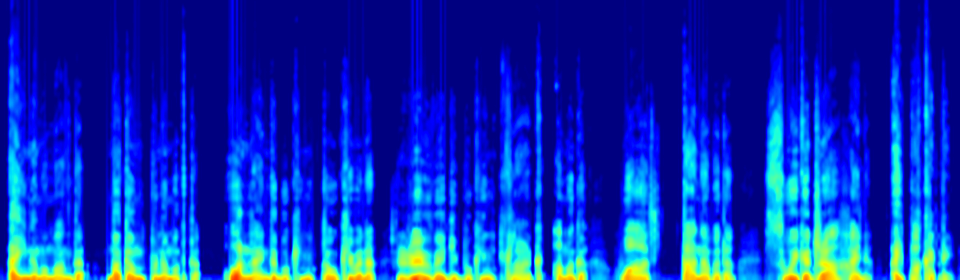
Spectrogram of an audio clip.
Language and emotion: Manipuri, fearful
